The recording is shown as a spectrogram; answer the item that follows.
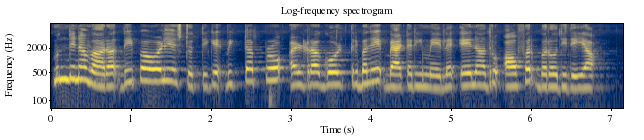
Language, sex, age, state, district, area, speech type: Kannada, female, 18-30, Karnataka, Chikkaballapur, urban, read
